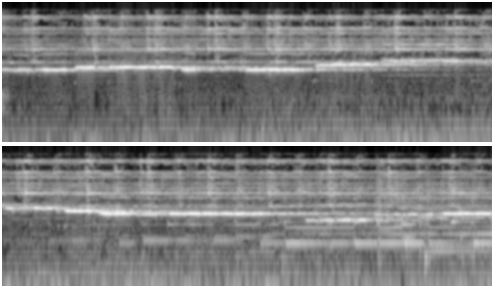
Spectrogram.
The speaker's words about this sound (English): It's not really playing very loud, though, at the moment. Oh, there it is. Some bells. Yeah, good.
